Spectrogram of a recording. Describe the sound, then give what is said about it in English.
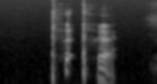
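A quick series of three or four rough coughs from a person who is unwell, each a short harsh burst with a voiced edge, ending in a faint breathy exhale against a quiet background. “you're probably going to hear sniffles, coughs, and various stages of nose blowing over the course of this hour”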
